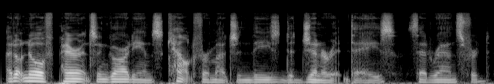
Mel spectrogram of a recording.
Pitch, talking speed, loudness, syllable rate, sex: 110 Hz, 195 wpm, -18 LUFS, 5.1 syllables/s, male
